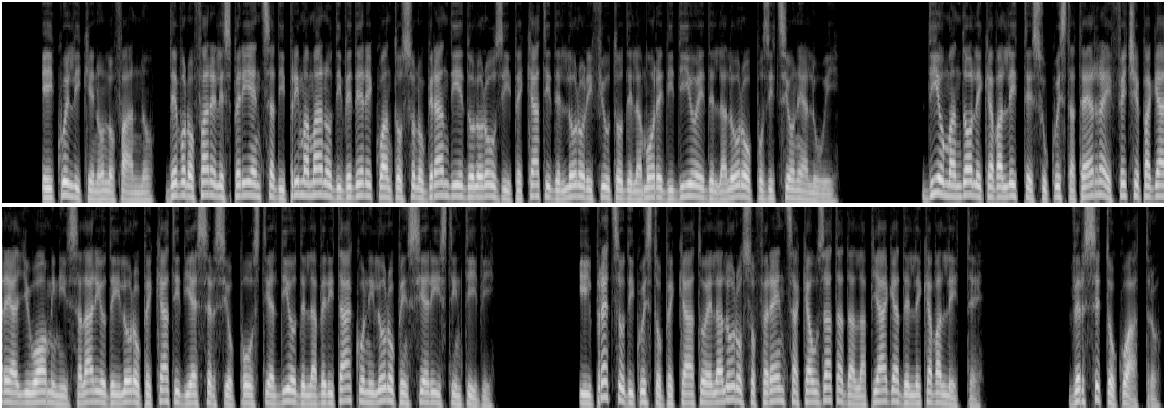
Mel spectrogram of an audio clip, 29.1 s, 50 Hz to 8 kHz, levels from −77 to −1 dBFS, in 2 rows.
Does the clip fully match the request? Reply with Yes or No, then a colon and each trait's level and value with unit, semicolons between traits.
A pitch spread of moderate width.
Yes: average, 4.1 semitones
